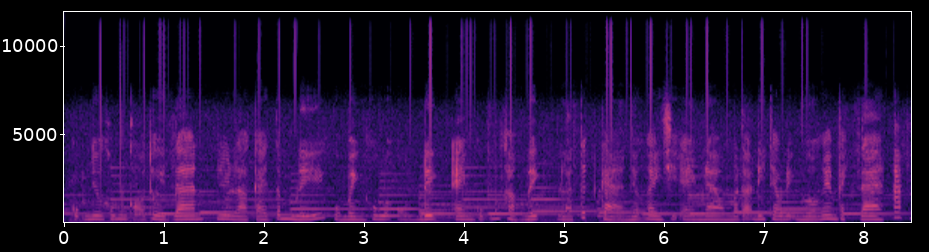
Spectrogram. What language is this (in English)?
Vietnamese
